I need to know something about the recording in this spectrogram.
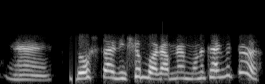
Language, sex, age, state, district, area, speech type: Bengali, female, 60+, West Bengal, Birbhum, urban, conversation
